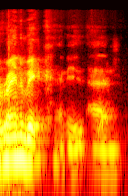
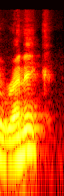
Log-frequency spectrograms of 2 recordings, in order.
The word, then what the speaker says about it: Renwick: WRSPA, Von Renwick, Rennick, he pronounced his own name differently than I've been pronouncing it all these years. I've always been saying Renwick, but then he mentioned his own name in some reference recently, and he said, "Did you say Rennick?"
